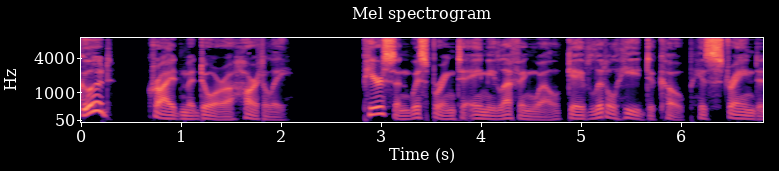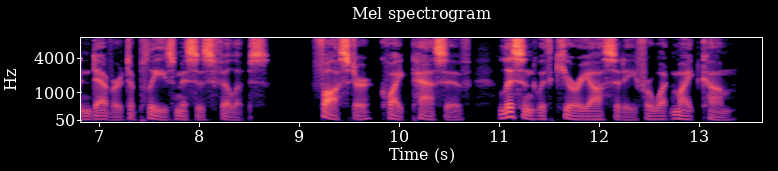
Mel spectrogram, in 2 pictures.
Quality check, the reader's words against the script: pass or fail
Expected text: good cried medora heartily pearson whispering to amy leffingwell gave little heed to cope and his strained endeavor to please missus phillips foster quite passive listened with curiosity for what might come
fail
